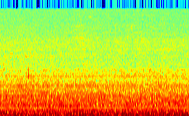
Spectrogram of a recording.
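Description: Steady low hum of a Toyota car's engine and tyres heard from inside the cabin as the car rolls along.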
